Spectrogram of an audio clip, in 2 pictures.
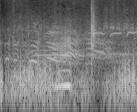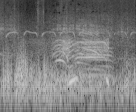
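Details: Angus and Red Angus heifers and cows with some Jersey and crosses calling in a herd: a few overlapping moos, one sharp knock midway, and a string of short chirps repeating above the lowing.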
